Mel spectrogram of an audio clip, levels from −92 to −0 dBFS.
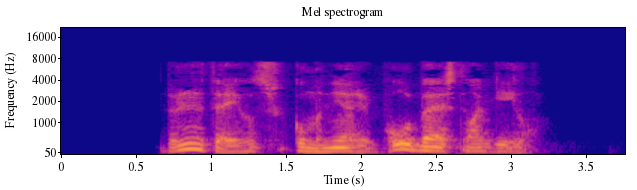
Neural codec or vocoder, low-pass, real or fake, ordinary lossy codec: codec, 16 kHz, 0.8 kbps, ZipCodec; 7.2 kHz; fake; MP3, 32 kbps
